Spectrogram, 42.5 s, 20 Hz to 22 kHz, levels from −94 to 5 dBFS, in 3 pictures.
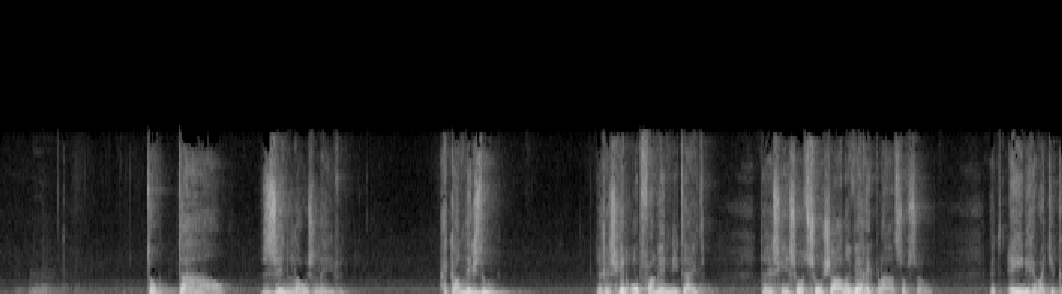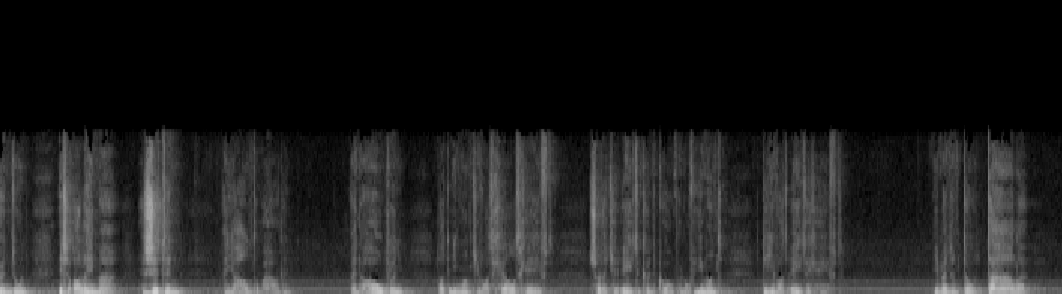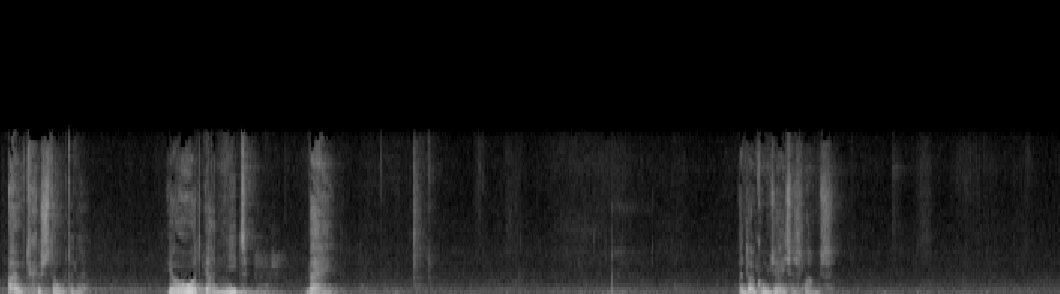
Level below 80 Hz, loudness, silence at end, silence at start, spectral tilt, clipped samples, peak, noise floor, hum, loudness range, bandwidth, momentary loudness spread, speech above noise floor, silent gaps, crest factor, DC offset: -70 dBFS; -26 LUFS; 3.05 s; 0.4 s; -5.5 dB/octave; under 0.1%; -4 dBFS; -63 dBFS; none; 14 LU; 12.5 kHz; 22 LU; 38 dB; none; 24 dB; under 0.1%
